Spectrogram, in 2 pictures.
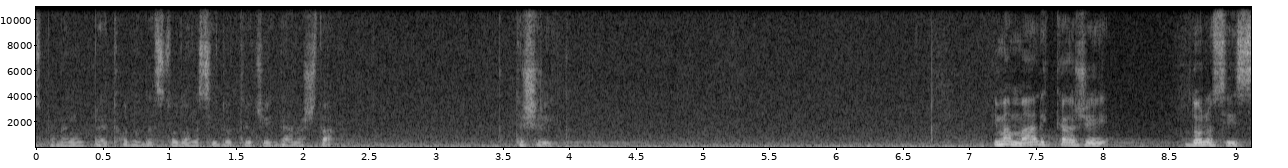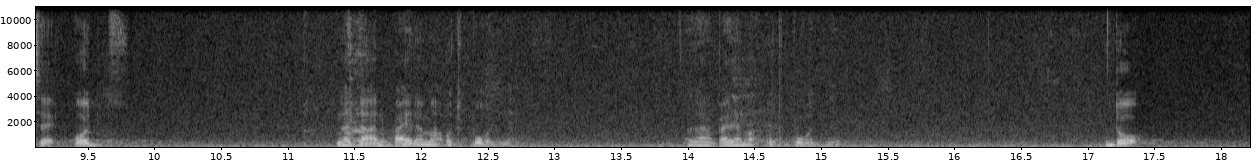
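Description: A middle-aged man speaks slowly and calmly into a microphone, pausing between phrases.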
